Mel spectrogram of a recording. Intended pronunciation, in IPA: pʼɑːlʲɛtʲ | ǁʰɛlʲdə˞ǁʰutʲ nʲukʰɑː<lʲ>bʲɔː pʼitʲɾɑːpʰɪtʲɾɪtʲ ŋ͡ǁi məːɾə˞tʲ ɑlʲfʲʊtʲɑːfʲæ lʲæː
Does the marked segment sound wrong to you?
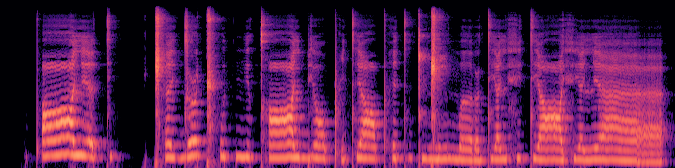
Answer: no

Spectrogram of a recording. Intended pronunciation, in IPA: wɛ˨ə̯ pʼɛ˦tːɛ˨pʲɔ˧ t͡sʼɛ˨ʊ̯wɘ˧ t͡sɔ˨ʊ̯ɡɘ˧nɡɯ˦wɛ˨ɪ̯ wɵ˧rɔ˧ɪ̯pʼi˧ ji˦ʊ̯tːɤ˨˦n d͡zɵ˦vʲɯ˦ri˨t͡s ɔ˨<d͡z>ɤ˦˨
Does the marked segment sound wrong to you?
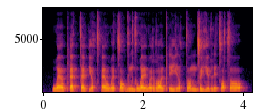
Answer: yes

